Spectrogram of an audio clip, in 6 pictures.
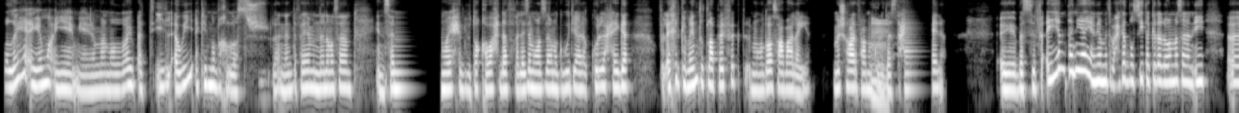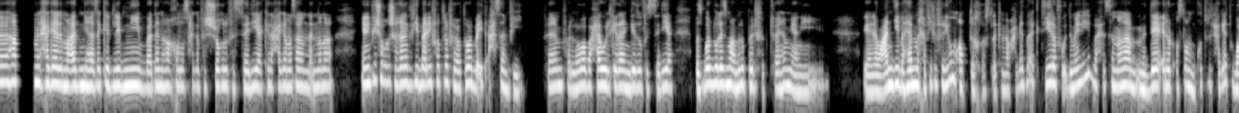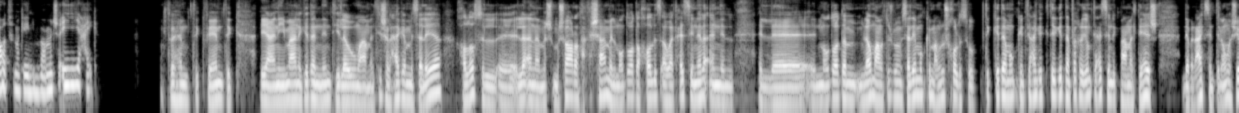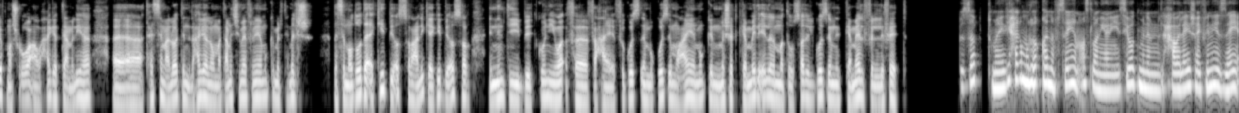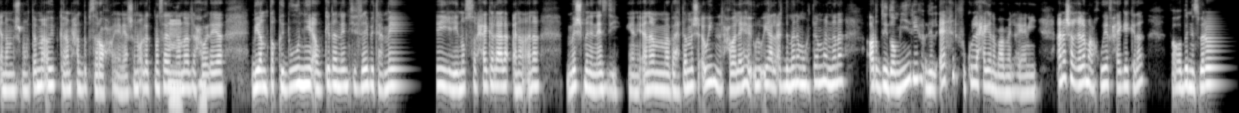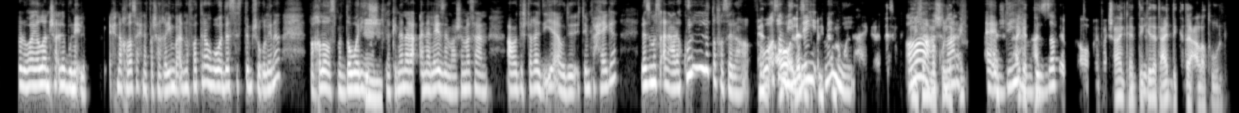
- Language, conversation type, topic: Arabic, advice, إزاي الكمالية بتمنعك تخلص الشغل أو تتقدّم في المشروع؟
- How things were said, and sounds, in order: background speech; distorted speech; in English: "perfect"; tapping; in English: "perfect"; in English: "error"; unintelligible speech; in English: "system"; unintelligible speech; static; unintelligible speech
